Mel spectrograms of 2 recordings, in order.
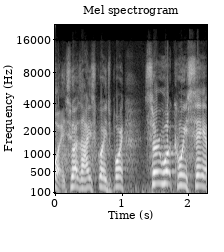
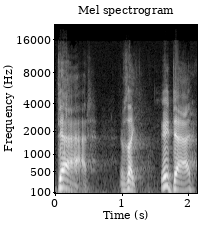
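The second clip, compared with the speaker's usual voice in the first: low, curt "Dad", a lightly voiced teenage boy; mock tough teen; 7 semitones lower than usual. Teenage son greeting his father, in a lowered, curt voice. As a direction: drop the voice low to sound grown up. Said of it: "made a concerted effort to say".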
